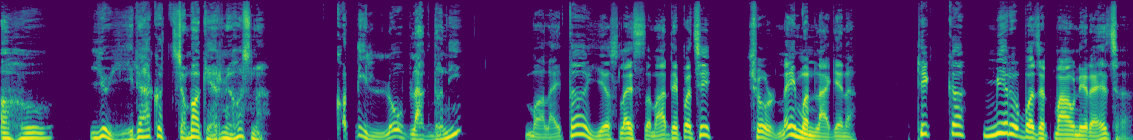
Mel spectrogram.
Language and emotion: Nepali, surprised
